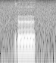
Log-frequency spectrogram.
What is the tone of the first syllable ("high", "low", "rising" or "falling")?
high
